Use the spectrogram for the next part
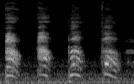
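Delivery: high excited pops, each punched; excited pop sounds. Real, not acted. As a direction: rattle them off with glee. Miming the head smashes.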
